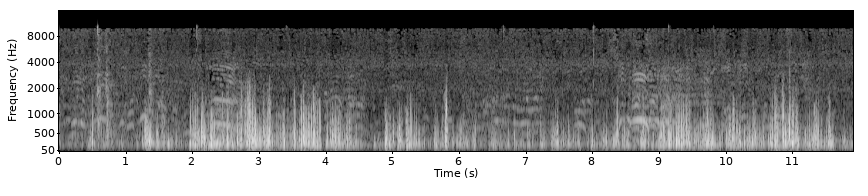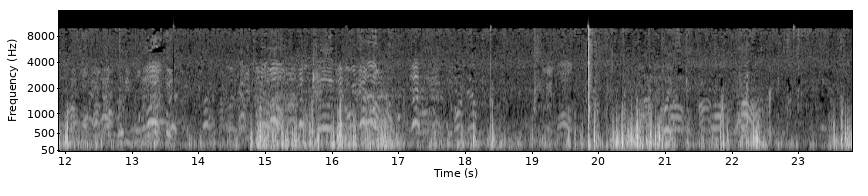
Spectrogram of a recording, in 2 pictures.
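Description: Young men shout to each other from a distance outdoors.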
